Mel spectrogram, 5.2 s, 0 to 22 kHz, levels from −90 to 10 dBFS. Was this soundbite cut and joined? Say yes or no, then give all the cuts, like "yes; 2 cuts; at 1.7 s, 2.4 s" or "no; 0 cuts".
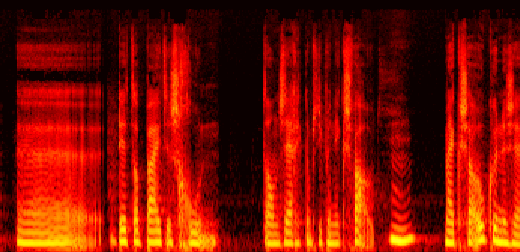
yes; 2 cuts; at 1.0 s, 2.3 s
